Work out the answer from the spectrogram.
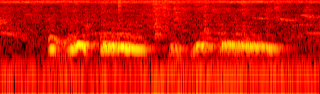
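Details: Spotted dove giving a 'pesom' type lure call used to call a rival for ground trapping: one phrase of low, mellow coos, a short note followed by two longer hooting ones and a rough trailing coo, with faint background hum.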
